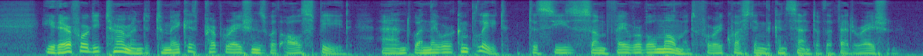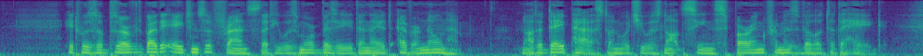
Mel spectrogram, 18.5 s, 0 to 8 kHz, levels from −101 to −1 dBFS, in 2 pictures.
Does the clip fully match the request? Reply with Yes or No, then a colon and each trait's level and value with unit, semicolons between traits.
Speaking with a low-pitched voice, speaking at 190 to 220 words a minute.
Yes: low, 110 Hz; fast, 205 wpm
